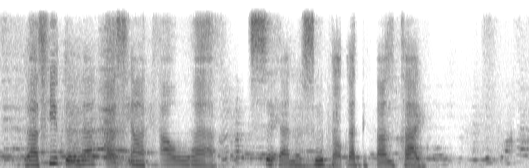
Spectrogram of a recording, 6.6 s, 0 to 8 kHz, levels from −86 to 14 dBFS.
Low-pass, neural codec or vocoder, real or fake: 7.2 kHz; codec, 16 kHz, 0.5 kbps, X-Codec, HuBERT features, trained on balanced general audio; fake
